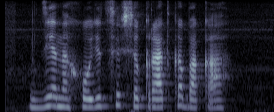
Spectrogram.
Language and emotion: Russian, neutral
